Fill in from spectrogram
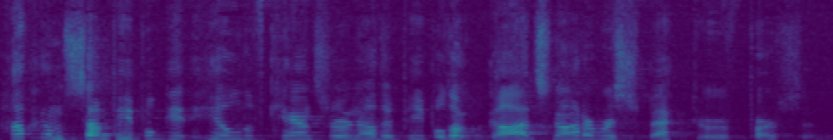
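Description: A man preaching a sermon, emphatic, swinging between loud declarations and quieter asides. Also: very high-pitched, fast talker.

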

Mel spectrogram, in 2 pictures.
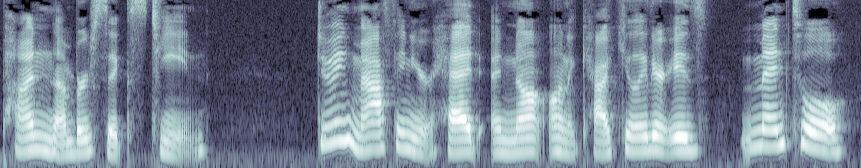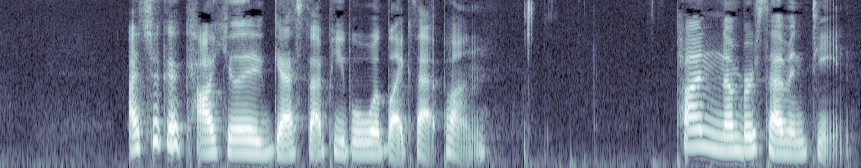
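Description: A woman's voice: medium pitch, lively intonation, measured pace. A woman hosting a podcast, reading out puns in a playful, punchy way. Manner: playful, punchy delivery of jokes. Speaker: podcast host.

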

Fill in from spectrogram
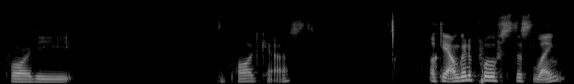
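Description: A man's voice: medium pitch, gravelly, fairly bright tone, dry recording. A Scottish man with a Glaswegian accent, chatting casually on a live stream in his home, joking and laughing often into a close microphone. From Scotland. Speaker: live streamer reading chat. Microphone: close mic right in front of the mouth.

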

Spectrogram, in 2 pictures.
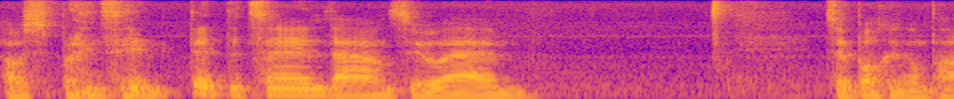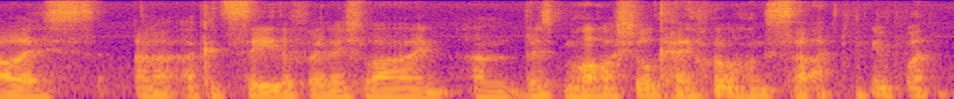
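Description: A man with a fairly low voice tells a story in relaxed conversation. He is animated, laughs often and raises his voice when acting out what people said. Faint background noise sits under the recording. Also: normal speed. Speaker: guest. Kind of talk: casual storytelling.

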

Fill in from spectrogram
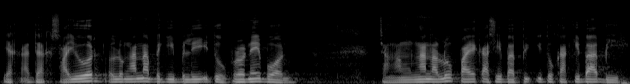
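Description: A man voicing a bossy husband with a Manado accent, giving low, gruff orders. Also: fairly even intonation, a little fast, in a large hall, natural voice. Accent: Manado Malay.

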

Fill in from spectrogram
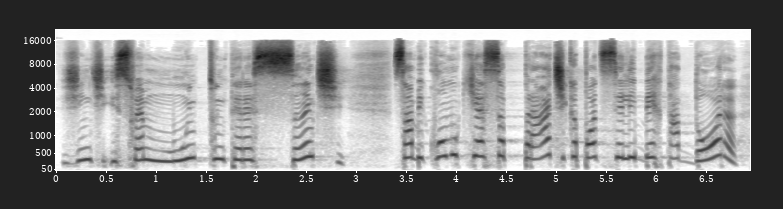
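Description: A woman's voice: extremely high pitch, takes it slowly, mellow. A young woman gives a personal faith testimony. She is emphatic and confessional and repeats phrases for weight. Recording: long hall reverb.

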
